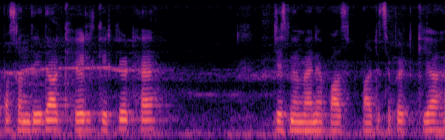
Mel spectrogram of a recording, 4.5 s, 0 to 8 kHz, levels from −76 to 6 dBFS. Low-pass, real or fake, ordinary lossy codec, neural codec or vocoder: none; real; none; none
